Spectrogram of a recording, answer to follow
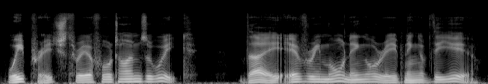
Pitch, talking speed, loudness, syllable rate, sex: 110 Hz, 195 wpm, -19 LUFS, 5.2 syllables/s, male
